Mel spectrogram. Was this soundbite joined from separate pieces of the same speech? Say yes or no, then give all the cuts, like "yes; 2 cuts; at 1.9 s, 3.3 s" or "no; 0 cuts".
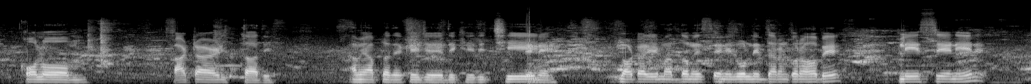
yes; 1 cut; at 5.3 s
